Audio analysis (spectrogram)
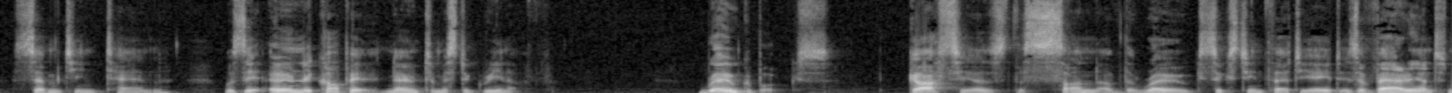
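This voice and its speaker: A man reading a scripted literary text aloud in a measured, bookish way, with deliberate pauses between items. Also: lowish voice. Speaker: reader of a literary essay.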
